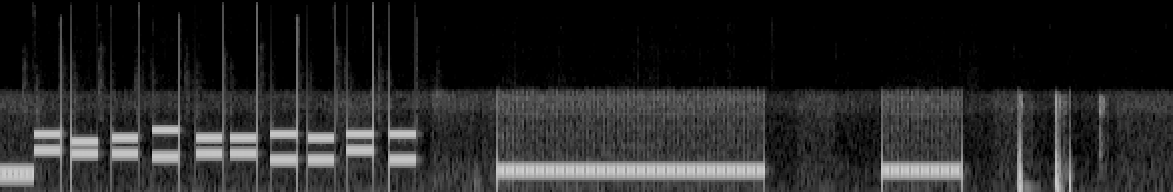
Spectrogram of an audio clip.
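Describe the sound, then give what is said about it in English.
Telephone dialing: a quick run of DTMF keypad tones in shifting pitches, then two long, even ringing tones separated by a pause, followed by a few brief clicks. “We'll try to call her right now and let us talk to her first, okay?”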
